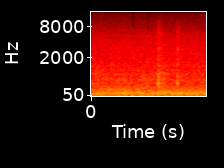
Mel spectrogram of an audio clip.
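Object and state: Nothing is struck.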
